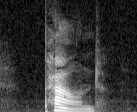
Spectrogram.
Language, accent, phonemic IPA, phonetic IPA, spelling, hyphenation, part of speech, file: English, US, /ˈpaʊ̯nd/, [ˈpʰaʊ̯nd], pound, pound, noun / verb, En-us-pound.ogg
- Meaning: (noun) 1. A unit of weight in various measurement systems 2. A unit of weight in various measurement systems.: Ellipsis of pound weight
